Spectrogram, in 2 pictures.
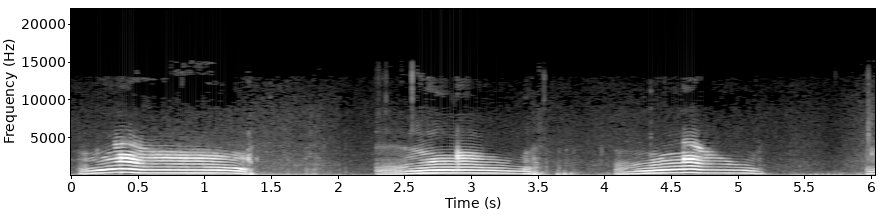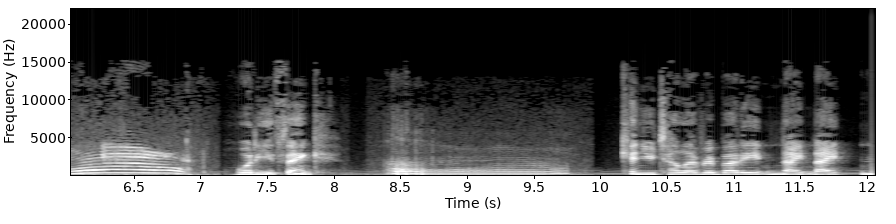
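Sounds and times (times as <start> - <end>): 
low steady hum: 0.0 - 12.0
cat meowing in long rising-and-falling cries: 0.1 - 1.4, 2.3 - 5.3, 6.0 - 7.0
speech: 7.4 - 8.0, 10.3 - 12.0.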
